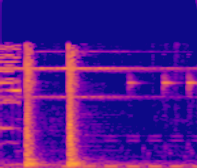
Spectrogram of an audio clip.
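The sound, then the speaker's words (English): Two heavy, dull thumps on a control console land about half a second apart, loud, over a low humming drone with faint electronic tones beeping afterward. “But a few well-placed thumps and...”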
